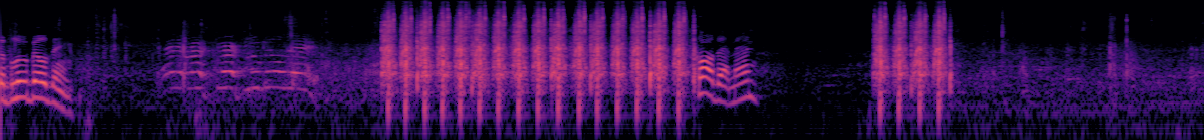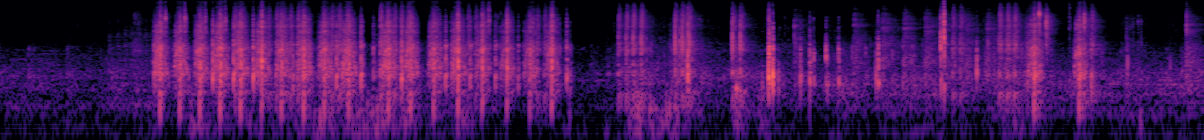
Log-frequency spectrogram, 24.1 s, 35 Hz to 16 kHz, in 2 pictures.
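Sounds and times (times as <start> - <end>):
airsoft guns firing: 3.8 - 7.1, 8.7 - 9.6, 13.5 - 23.2.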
